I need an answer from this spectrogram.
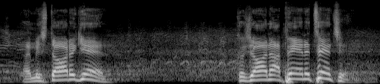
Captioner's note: audience laughing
